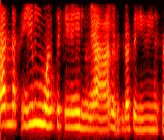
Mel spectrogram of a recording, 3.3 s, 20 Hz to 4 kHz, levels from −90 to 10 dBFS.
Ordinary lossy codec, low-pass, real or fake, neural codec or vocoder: none; 3.6 kHz; fake; codec, 16 kHz, 0.5 kbps, FreqCodec, larger model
